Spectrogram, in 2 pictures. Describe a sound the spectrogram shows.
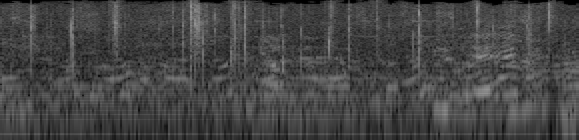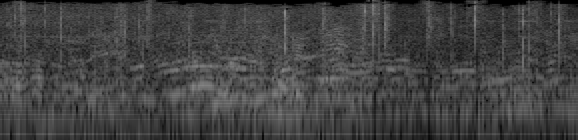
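A crowd of people talk and chatter outdoors.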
